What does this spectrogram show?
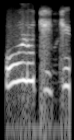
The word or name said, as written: Chipchip olo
